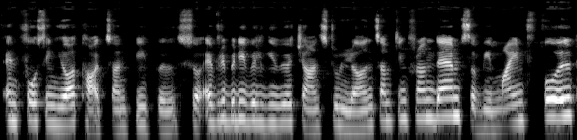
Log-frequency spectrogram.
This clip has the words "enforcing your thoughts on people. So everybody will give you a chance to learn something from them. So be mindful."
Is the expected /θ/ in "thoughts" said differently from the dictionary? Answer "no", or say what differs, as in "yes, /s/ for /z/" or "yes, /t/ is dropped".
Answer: yes, /t/ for /θ/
